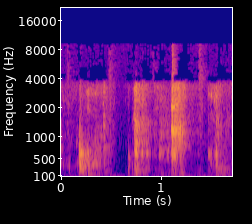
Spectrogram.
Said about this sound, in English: I like Chuck's, I want to hear more of this Chuck. She sounds awesome. She's awesome. All right. Do you want me to try to get her to bark again? One more time. Let's hear it,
